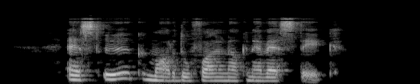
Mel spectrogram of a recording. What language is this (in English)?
Hungarian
